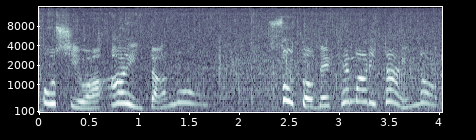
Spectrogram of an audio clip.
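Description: Super high childlike lord, whimsical courtly talk, drawn out, samurai game. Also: male voice, very animated, measured pace, background noise, heavily acted. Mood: playful, whimsical. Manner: whimsical archaic courtly speech. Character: childlike, playful effete male nobleman. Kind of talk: samurai game cutscene acting.

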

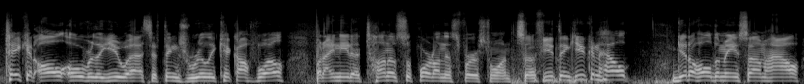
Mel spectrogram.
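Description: An excited man in his thirties hosts his own vlog from an open race track, speaking in a fairly high voice. The camera is held at arm's length outdoors, with faint background noise. He pitches his event with lively hand gestures. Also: a little fast. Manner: energetic, animated, talks with his hands. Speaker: automotive vlogger, event organizer. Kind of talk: casual promotional walk-and-talk vlog.

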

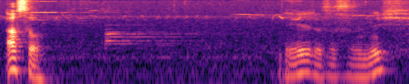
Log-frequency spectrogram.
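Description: A man's voice: low-pitched, extremely slow, a little mellow, soft background music. A young man giving casual gameplay commentary, slangy and muttering to himself. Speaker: let's player.

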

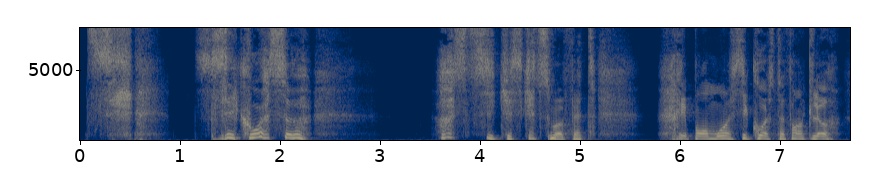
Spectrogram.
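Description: A man's voice: medium pitch, normal speed, hardly any pauses, dry recording, clean studio sound, pitched above the performer's own voice, lightly acted. A man voicing a terrified, exhausted captive man who begs for his life. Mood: panicked pleading. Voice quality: gravelly. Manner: sobbing, panicked and begging.

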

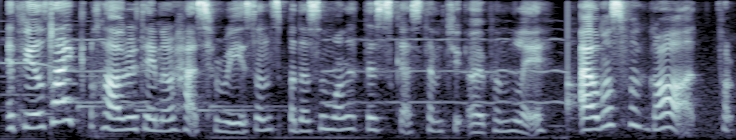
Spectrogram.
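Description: A woman's voice: fairly high pitch, animated, fairly quick, fairly bright tone. A woman giving casual, gushing reactions while playing through a video game story, echoing bits of the dialogue. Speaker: gaming streamer reacting to a story quest. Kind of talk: casual playthrough reaction commentary. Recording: game music behind the voice. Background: music.

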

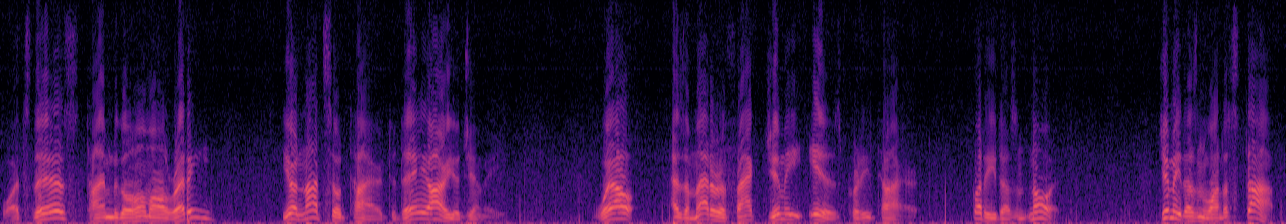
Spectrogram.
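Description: Animated American man narrating a vintage educational film. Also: mid-range voice, unhurried. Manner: addresses the child on screen directly with rhetorical questions. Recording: dull vintage 1950 film soundtrack.

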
